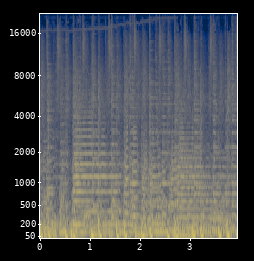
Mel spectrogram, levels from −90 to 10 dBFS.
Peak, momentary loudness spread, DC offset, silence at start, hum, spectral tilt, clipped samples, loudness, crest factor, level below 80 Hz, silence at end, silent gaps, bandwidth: -2 dBFS; 2 LU; under 0.1%; 0 s; none; -5.5 dB/octave; under 0.1%; -18 LUFS; 14 dB; -20 dBFS; 0 s; none; over 20 kHz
